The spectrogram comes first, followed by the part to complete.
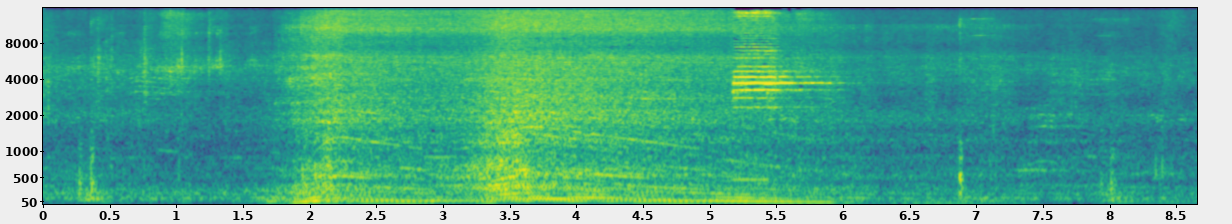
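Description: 2024 Maruti Suzuki Dzire's 1.2-litre three-cylinder petrol engine, heard from inside the cabin, revved while the car stands still. From idle it climbs about two seconds in to around 4,000 rpm, holds briefly, and falls back to idle near six seconds.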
